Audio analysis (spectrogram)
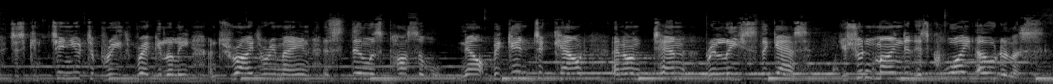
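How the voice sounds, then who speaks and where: An actor playing a precise, self-assured scientist and criminal mastermind in a radio drama, with formal, clipped diction. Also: male voice, very high voice. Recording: hall-like reverb with faint music.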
